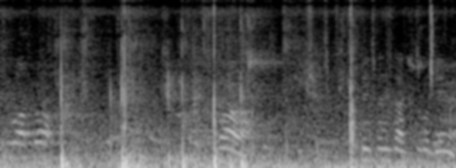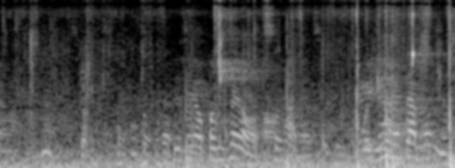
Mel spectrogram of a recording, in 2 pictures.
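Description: Young men call out to each other from across an outdoor court.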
